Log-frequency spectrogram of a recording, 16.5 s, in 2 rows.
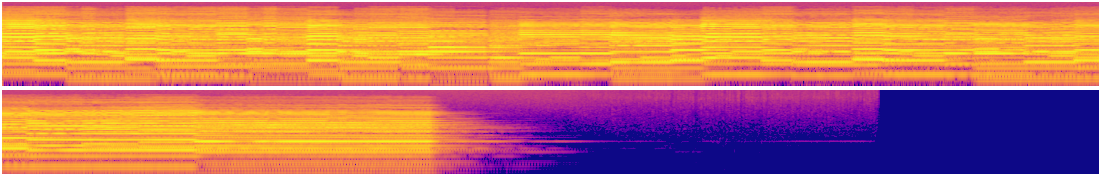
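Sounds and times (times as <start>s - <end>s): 
saxophone sextet playing: 0.0s - 11.7s.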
